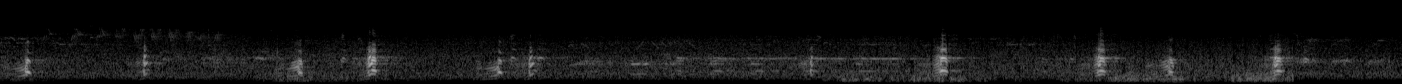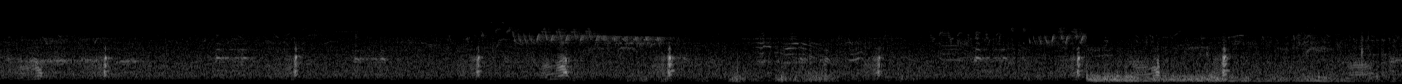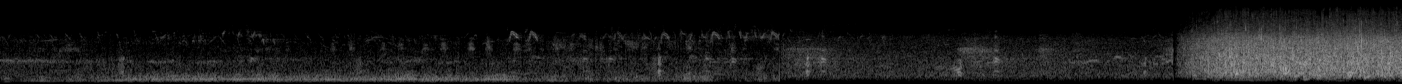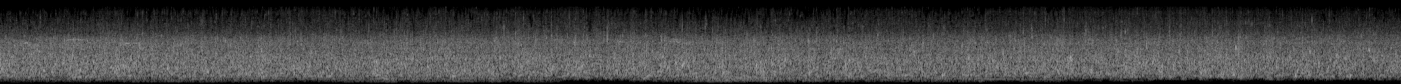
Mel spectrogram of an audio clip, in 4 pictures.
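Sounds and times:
birds chirping: 0:40.0 - 0:54.4.

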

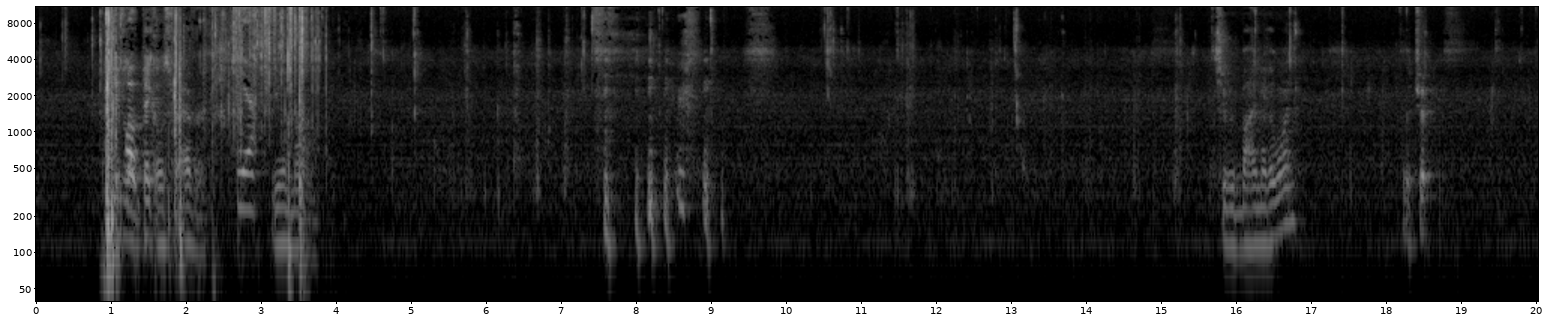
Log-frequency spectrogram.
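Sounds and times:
crunching pickle: 0:01.8 - 0:07.4, 0:10.5 - 0:17.5
person chewing: 0:04.5 - 0:07.5, 0:10.4 - 0:15.7, 0:16.7 - 0:18.1, 0:19.2 - 0:20.0.

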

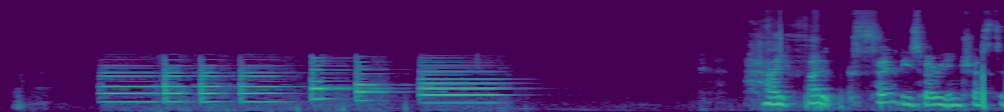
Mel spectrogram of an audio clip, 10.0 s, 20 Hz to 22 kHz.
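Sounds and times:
keyboard jingle melody: 0:01.0 - 0:05.3.

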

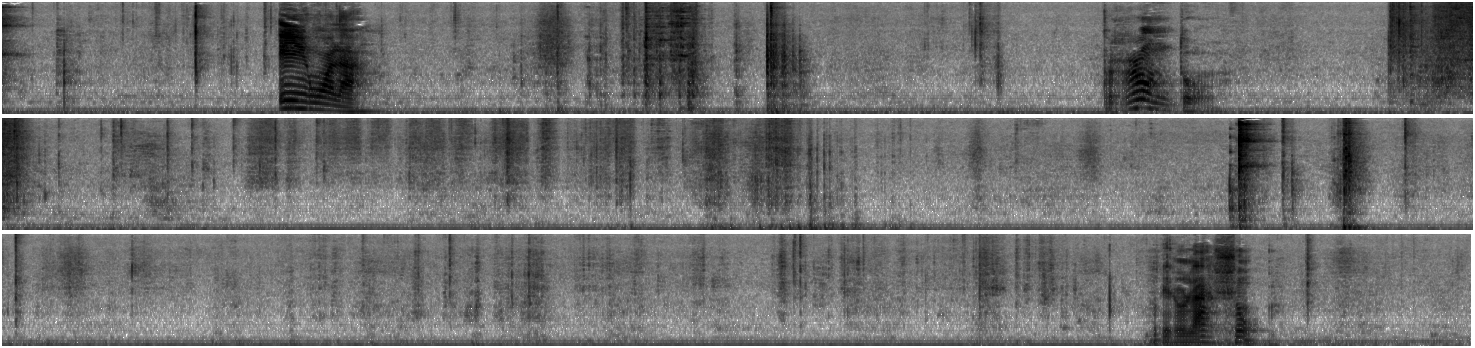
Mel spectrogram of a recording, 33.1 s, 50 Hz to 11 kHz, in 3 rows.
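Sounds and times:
low steady hum: 0:00.0 - 0:33.0.

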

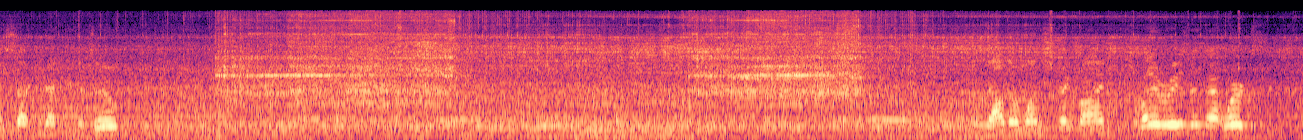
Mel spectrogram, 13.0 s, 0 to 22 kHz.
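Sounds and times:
bandsaw humming: 0:00.0 - 0:13.0.

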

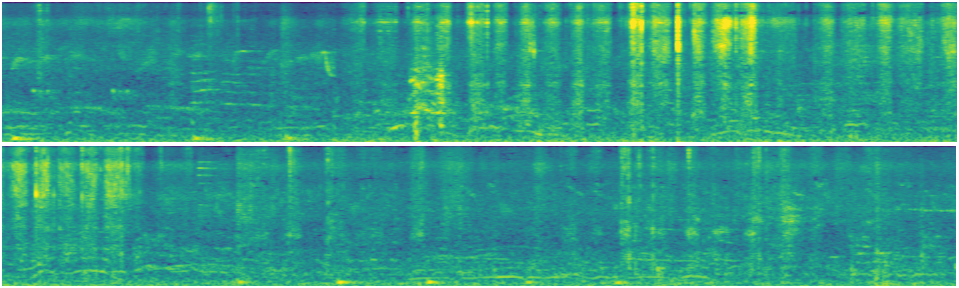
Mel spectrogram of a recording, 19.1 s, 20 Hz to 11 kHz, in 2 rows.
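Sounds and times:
knife scraping fish scales: 0:03.4 - 0:11.4, 0:12.0 - 0:17.8.

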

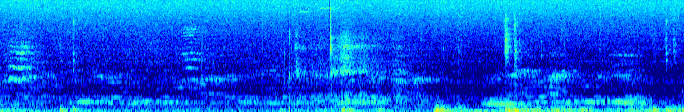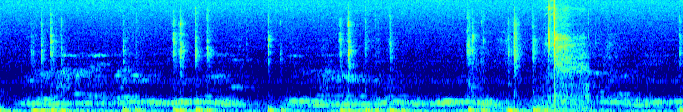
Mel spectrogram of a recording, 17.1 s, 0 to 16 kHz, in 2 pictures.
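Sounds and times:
soft low thumps: 0:05.4 - 0:06.0
keyboard and mouse clicks: 0:05.7 - 0:06.6, 0:08.2 - 0:09.4, 0:10.0 - 0:11.2, 0:11.9 - 0:12.2, 0:12.8 - 0:13.6, 0:14.4 - 0:15.6.

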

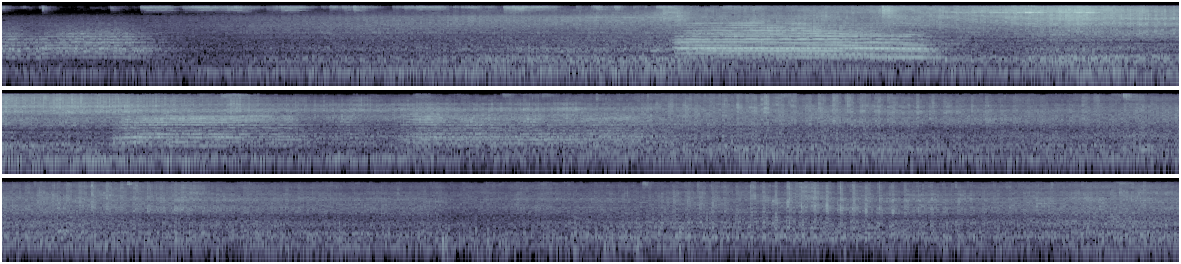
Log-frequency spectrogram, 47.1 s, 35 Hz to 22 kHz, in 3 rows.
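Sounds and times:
locomotive horn blasts: 0:00.0 - 0:02.3, 0:08.6 - 0:12.7, 0:17.2 - 0:24.6
rumble of train rolling by: 0:00.0 - 0:47.0.

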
